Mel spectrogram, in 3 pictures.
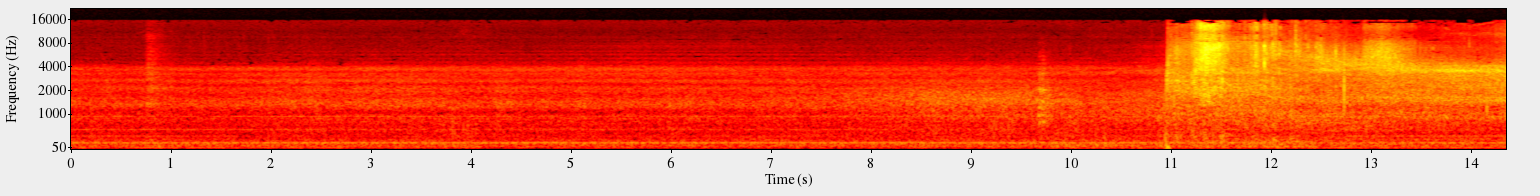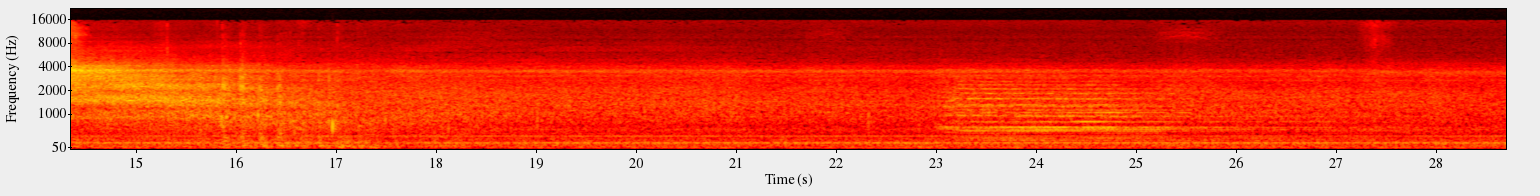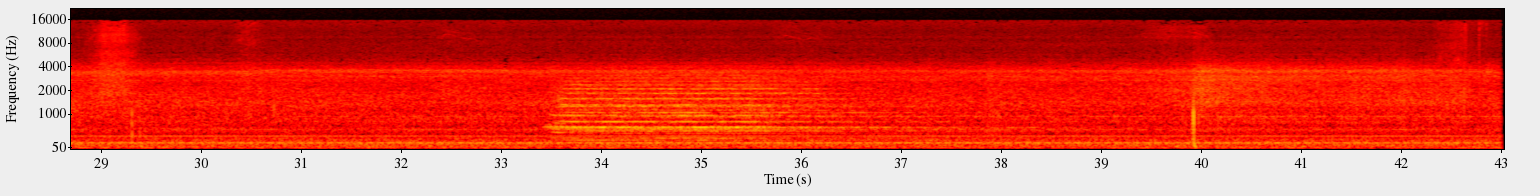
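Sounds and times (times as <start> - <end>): diesel locomotive rumble: 0.0 - 43.0
hiss: 10.9 - 17.9, 28.9 - 29.5
train horn chord: 23.0 - 26.0, 33.5 - 37.1.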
